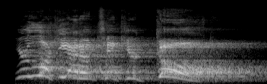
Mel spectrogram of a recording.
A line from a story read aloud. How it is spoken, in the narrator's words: She shouted after them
